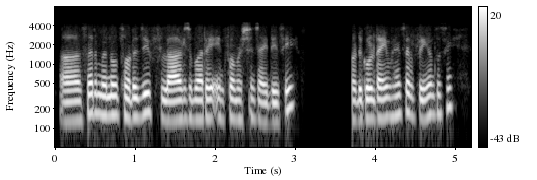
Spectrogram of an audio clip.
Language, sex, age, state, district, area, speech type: Punjabi, male, 18-30, Punjab, Patiala, urban, conversation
